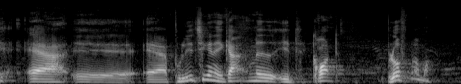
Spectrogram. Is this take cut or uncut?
uncut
